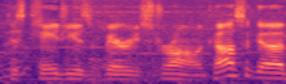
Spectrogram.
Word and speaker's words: Kasuga: Every time I say Kasuga now, I have to put a little more emphasis on the Suga part of her pronunciation, so it doesn't sound like I'm saying Casca, as in Berserk Casca, which I'm going to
